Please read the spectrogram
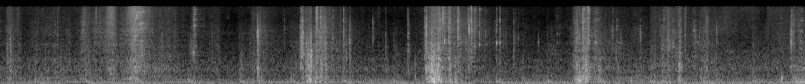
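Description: Tidewe pop-up hunting ground blind being pulled from its carry bag and opened, its fabric rustling and flapping in several loud, irregular swishes as it unfolds.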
